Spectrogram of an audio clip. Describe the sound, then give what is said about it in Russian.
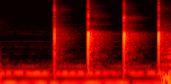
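A patron applauds: one person claps four times, slowly and evenly spaced. Each clap is sharp and crisp, set against a low, steady hum with no talking. “Меценат аплодирует.”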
